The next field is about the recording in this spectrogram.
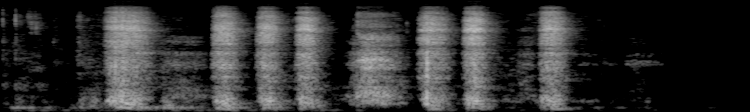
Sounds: Sniff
